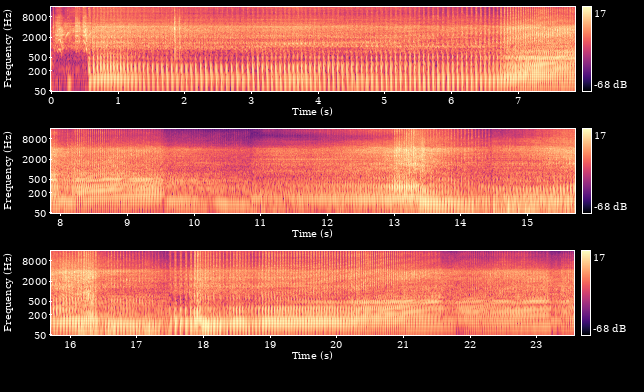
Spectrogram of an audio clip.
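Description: A single-cylinder motorcycle fitted with an IXIL Sove Hexoval Xtrem Evolution slip-on exhaust sends out a loud, throbbing, close thump that swells in several revs and eases back between them.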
